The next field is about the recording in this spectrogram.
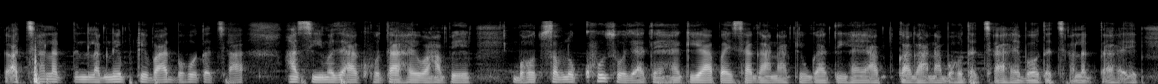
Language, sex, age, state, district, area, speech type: Hindi, female, 60+, Uttar Pradesh, Prayagraj, rural, spontaneous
